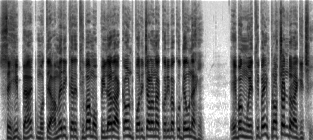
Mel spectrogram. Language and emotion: Odia, angry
